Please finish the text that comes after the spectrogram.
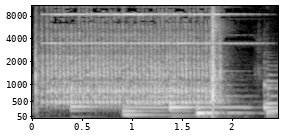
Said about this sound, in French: Son réveil avait sonné à 7 heures pétantes.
